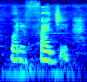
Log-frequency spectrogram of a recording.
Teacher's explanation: jim di situ huruf qalqalah, maka disebut dengan huruf qalqalah, disebut dengan bacaan qalqalah, yakni dibaca dengan mantul.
